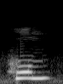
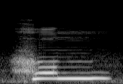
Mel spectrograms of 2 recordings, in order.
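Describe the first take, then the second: First: It is said quickly with the m cut short. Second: It is said unhurried with the m clearly held. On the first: The speaker calls it wrong. "Jadi jangan kecepatan" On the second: The speaker calls it right. "harus ada uh, em-nya"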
